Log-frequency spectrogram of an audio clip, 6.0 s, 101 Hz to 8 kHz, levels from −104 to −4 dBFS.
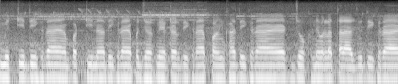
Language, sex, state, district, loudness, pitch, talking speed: Hindi, male, Punjab, Fazilka, -14 LUFS, 135 Hz, 260 wpm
